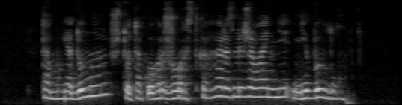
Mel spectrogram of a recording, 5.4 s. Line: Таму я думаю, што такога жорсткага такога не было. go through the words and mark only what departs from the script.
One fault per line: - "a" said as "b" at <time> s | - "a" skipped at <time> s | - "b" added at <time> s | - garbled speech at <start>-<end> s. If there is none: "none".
- "такога" said as "размежавання" at 3.1 s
